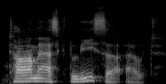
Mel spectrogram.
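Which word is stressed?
Lisa. The word Lisa carries the main stress. This person, not another, was the one asked. "Not Jane, not Kathy, not anybody else"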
